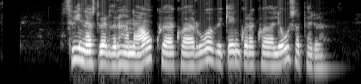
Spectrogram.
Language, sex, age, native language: Icelandic, female, 50-59, Icelandic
